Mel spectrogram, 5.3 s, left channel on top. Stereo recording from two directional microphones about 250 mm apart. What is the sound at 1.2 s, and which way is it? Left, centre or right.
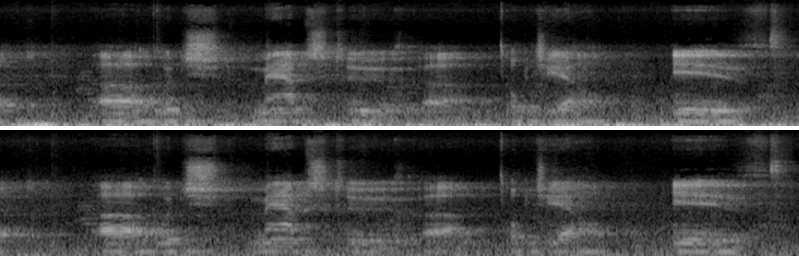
Speech, right.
